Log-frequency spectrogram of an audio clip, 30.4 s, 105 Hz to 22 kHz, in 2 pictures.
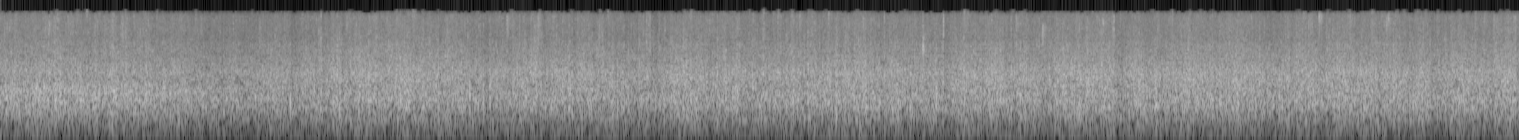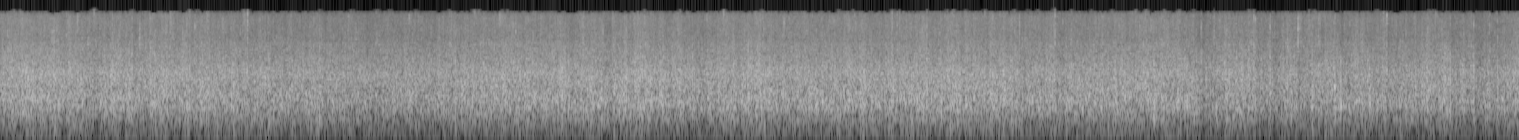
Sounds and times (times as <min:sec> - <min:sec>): Rain on surface: 0:00.0 - 0:30.3.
